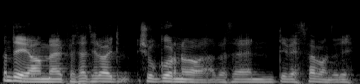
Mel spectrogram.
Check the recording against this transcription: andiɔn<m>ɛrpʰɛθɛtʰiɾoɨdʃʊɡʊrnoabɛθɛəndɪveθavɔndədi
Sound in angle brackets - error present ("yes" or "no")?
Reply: no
